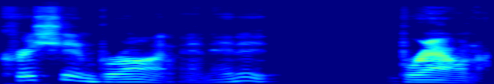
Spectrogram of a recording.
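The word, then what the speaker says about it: Braun: Brun and it it brown I forget he pronounces his name Brown because it just makes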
